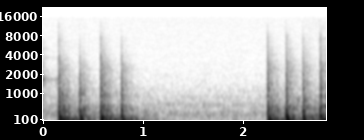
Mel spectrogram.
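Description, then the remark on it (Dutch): Someone raps four times on a front door, pauses for about a second and a half, then knocks four more times. The knocks are sharp and solid, with no voices. “Oh, Wacht even, staat iemand voor de deur.”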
